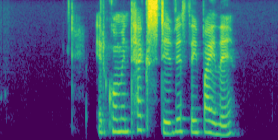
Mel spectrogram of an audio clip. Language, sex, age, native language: Icelandic, female, 13, Filipino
